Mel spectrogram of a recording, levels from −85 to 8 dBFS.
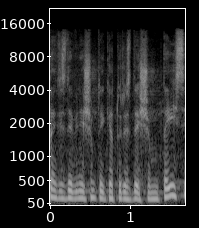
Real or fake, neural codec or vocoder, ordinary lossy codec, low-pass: real; none; MP3, 96 kbps; 14.4 kHz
